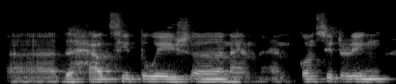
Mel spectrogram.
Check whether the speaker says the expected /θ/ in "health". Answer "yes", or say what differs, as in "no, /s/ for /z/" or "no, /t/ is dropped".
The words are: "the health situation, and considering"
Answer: no, /t/ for /θ/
